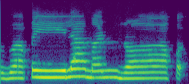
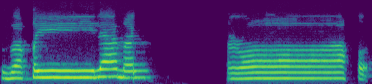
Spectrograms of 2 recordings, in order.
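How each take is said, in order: First: 'Man' runs straight into 'raq' without pause. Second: A brief pause comes between 'man' and 'raq'. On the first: The speaker calls it wrong. "इसको ऐसे नहीं पढ़ना, फौरन नहीं पढ़ना।" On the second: The speaker calls it right. "यहाँ पर मैंने स्टॉप किया लेकिन सांस नहीं लिया।"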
